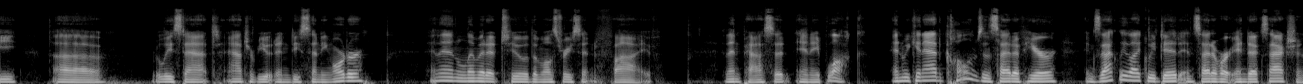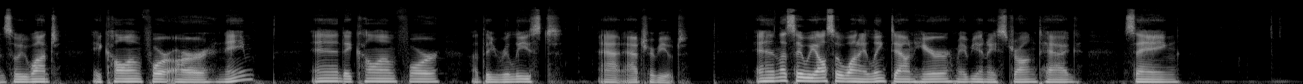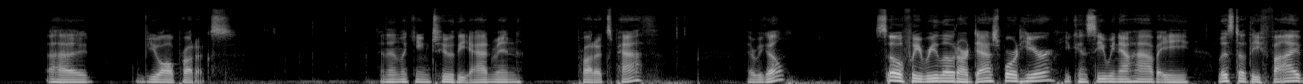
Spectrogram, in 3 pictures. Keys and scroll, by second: 3.8 super+Right, 16.0 super+Return, 33.4 super+Right.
